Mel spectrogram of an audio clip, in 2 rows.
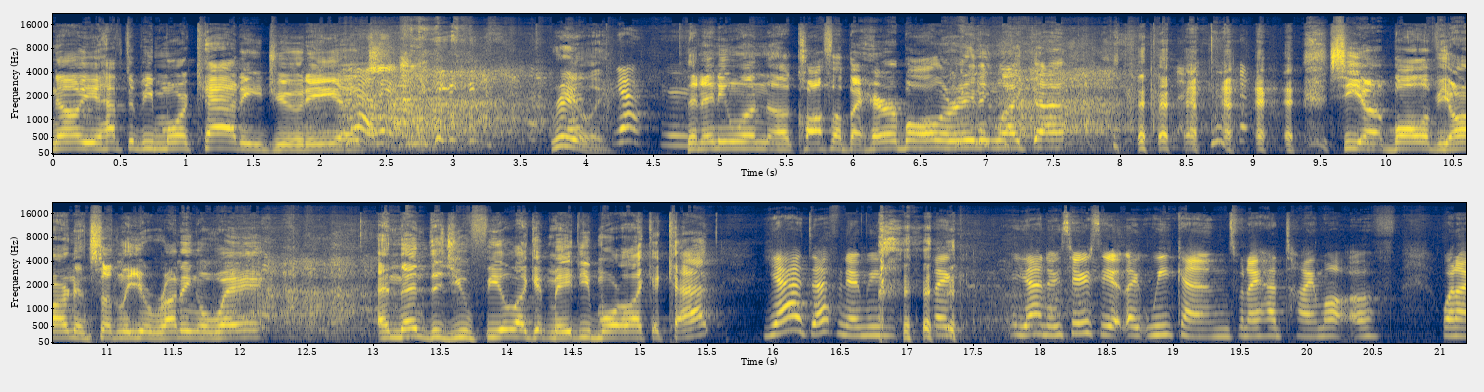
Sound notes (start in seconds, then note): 16.8 laughter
